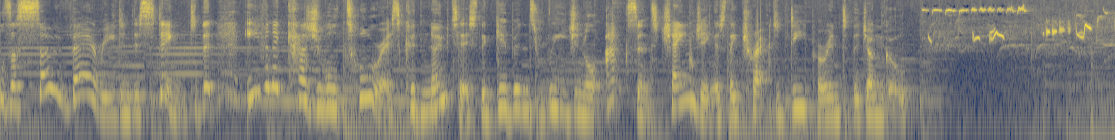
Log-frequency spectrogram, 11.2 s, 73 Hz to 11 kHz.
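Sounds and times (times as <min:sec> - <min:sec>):
speech: 0:00.0 - 0:09.3
dawn chorus birdsong in England: 0:09.0 - 0:11.1.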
